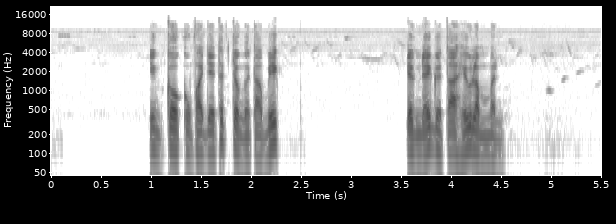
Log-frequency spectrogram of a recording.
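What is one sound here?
An elderly man speaks in a low, serious voice nearby.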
